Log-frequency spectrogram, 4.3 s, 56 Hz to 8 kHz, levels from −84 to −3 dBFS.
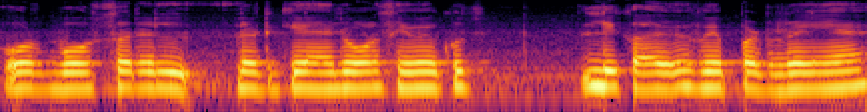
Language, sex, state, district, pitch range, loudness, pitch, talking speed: Hindi, male, Uttar Pradesh, Shamli, 160-170 Hz, -12 LUFS, 165 Hz, 180 wpm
